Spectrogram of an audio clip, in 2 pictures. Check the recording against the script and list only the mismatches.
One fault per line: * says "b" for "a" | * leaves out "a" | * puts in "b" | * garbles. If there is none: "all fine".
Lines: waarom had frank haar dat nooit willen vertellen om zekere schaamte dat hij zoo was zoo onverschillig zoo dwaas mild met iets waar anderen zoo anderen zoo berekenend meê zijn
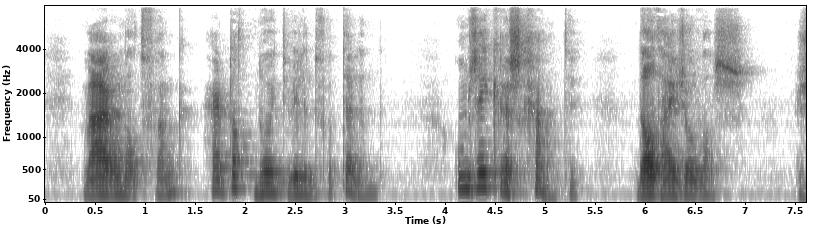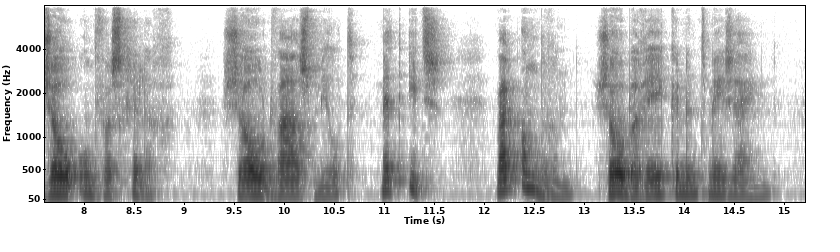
* leaves out "anderen zoo"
